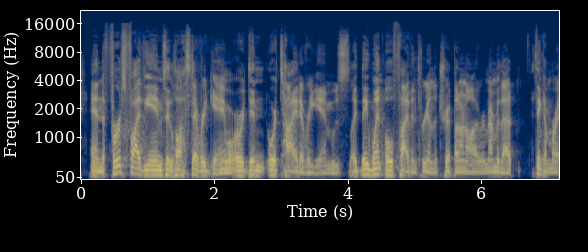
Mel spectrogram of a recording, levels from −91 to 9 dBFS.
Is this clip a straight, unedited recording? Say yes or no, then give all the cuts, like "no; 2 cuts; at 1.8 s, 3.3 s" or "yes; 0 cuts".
yes; 0 cuts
